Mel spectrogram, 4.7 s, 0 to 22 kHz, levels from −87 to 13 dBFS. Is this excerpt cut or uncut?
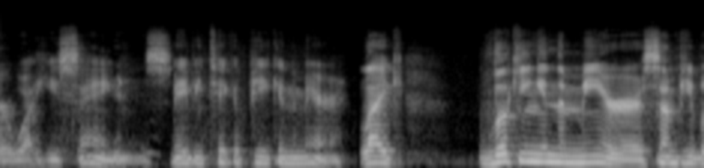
cut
